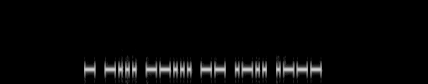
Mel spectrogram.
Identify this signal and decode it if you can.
Morse code, heard as a keyed tone, about 34 wpm, 700 Hz. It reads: TB7MLJ
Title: DXCC-100 Call Signs - 6 Characters - 35wpm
